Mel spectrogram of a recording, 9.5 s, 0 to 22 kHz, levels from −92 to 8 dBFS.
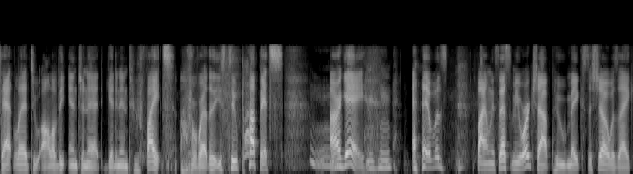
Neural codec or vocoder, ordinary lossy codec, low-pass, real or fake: none; MP3, 64 kbps; 7.2 kHz; real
